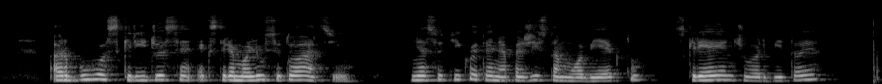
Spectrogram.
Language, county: Lithuanian, Panevėžys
